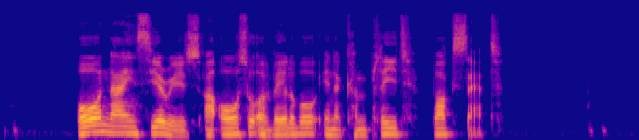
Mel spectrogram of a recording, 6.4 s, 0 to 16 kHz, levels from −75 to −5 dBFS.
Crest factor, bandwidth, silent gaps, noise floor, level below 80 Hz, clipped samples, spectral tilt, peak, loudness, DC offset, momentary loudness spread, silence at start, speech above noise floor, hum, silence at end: 20 dB; 11.5 kHz; none; -77 dBFS; -56 dBFS; under 0.1%; -5 dB/octave; -8 dBFS; -25 LUFS; under 0.1%; 14 LU; 0.75 s; 52 dB; none; 1.4 s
